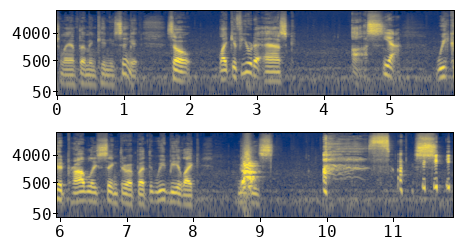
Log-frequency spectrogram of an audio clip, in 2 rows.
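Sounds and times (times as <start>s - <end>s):
speech: 0.0s - 3.6s, 4.4s - 9.3s, 11.0s - 11.8s
puppy barking and yipping: 8.7s - 9.2s
laughter: 10.0s - 11.8s.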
